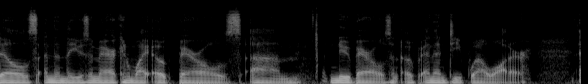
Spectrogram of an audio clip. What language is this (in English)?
English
